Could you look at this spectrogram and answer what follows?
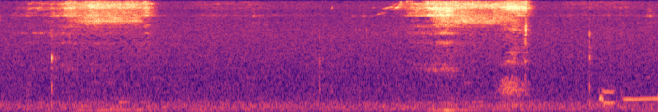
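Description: Low rattling breaths with a harsh hiss on each inhale over steady room noise: snoring.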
